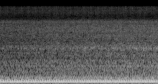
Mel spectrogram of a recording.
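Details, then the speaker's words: 1989 V6 Mitsubishi Pajero idling after Australian-made stainless extractors and new exhaust studs replaced cracked, warped stock manifold: steady even idle, smooth low drone, no ticking or puffing; leak fixed, sounds fantastic. "stainless steel extractors Australian made [Music] Beauty sounds fantastic"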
